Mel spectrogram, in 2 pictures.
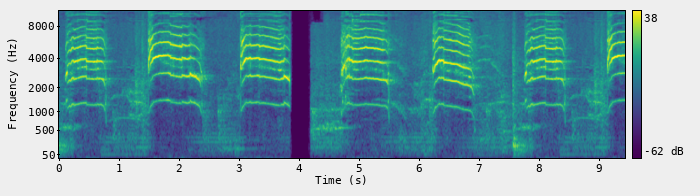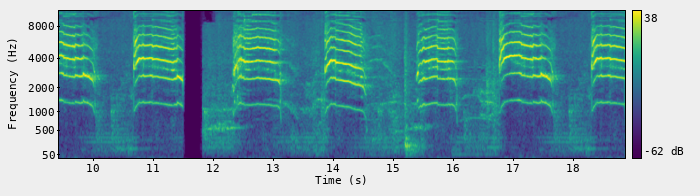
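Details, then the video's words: Kitten giving sad-sounding cries: loud, high, harmonic meows that rise then fall, in bursts of about four, with each burst repeated every few seconds and separated by brief silent gaps. "suara anak kucing bikin sedih"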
